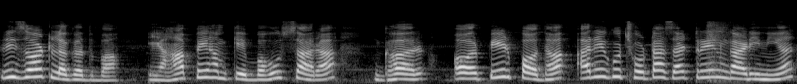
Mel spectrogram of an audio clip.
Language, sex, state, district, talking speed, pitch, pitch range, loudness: Bhojpuri, female, Uttar Pradesh, Gorakhpur, 150 wpm, 275 Hz, 235-320 Hz, -15 LUFS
